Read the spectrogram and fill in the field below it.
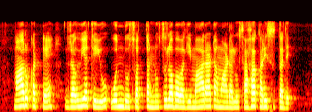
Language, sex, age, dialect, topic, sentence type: Kannada, female, 31-35, Coastal/Dakshin, banking, statement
